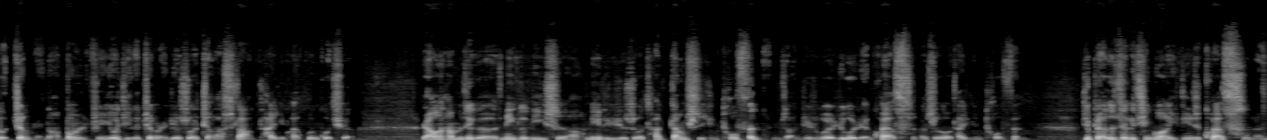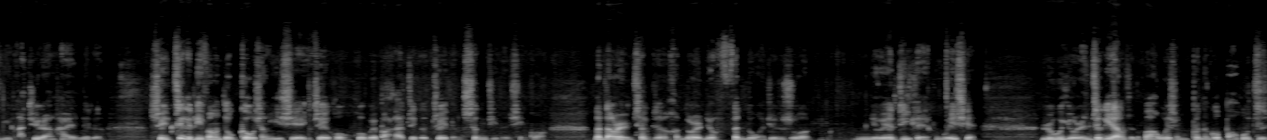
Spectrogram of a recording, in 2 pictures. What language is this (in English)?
Chinese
